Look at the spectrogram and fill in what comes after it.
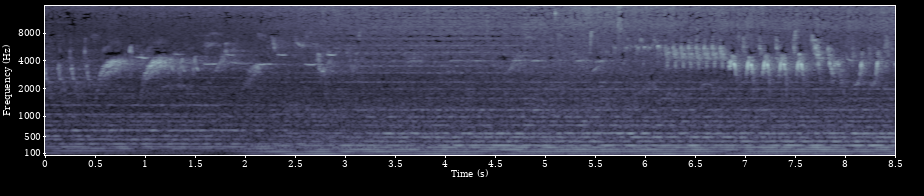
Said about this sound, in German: Höre das sanfte Summen der Bienen und das Zwitschern der Vögel.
